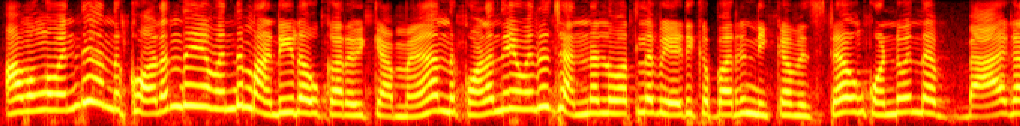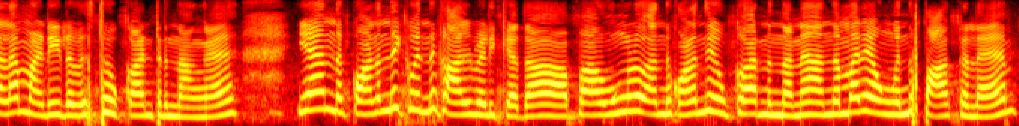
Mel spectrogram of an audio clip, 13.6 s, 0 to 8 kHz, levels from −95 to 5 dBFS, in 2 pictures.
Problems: none marked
